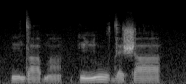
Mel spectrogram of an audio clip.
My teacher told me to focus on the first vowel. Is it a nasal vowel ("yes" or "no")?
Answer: yes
